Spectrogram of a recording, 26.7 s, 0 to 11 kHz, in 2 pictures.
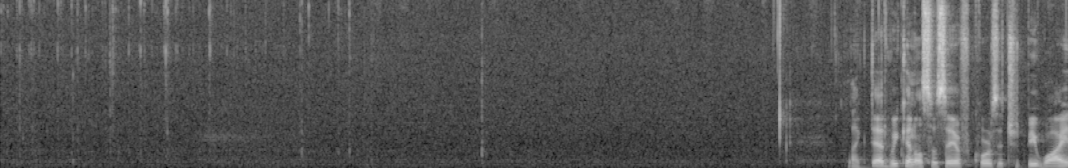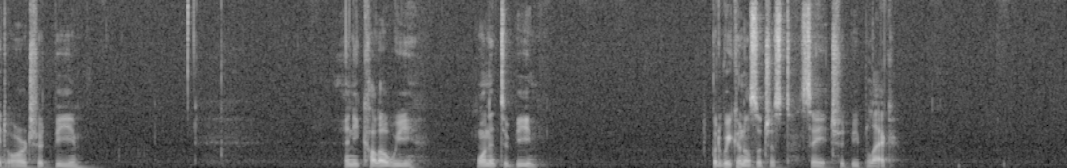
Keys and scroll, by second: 1.2 super+v, 1.5 shift+Up, 1.7 shift+Left, 1.8 shift+Up, 2.1 shift+Left, 2.3 shift+Up, 2.4 shift+Left, 2.6 shift+Up, 3.1 shift+Right, 3.4 shift+Up, 3.6 shift+Left, 3.8 shift+Up, 4.1 Right, 4.3 Up, 4.6 Right, 4.8 Up, 6.8 Left, 6.9 Up.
